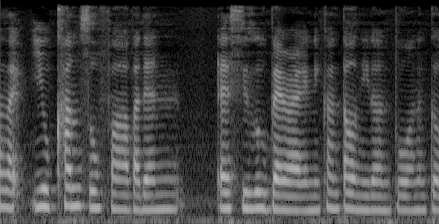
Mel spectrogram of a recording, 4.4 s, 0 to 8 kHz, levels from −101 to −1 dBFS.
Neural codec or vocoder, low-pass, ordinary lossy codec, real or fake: autoencoder, 48 kHz, 32 numbers a frame, DAC-VAE, trained on Japanese speech; 7.2 kHz; none; fake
